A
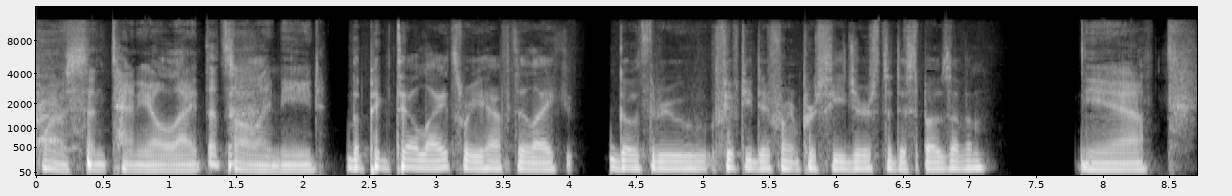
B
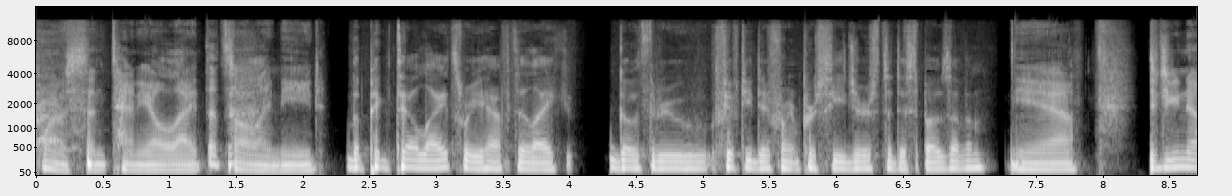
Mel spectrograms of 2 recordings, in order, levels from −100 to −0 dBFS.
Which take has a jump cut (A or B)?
B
